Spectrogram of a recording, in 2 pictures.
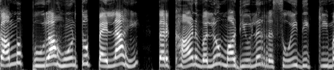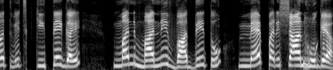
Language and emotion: Punjabi, angry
